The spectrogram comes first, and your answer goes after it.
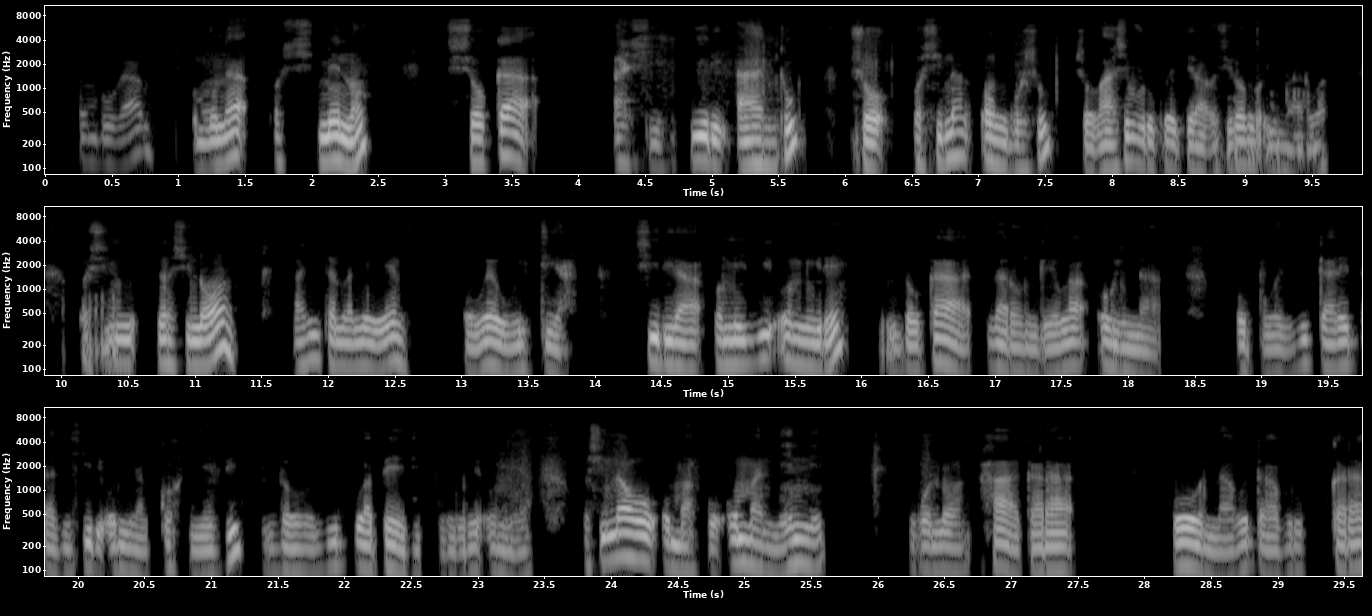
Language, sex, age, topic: Oshiwambo, male, 25-35, agriculture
